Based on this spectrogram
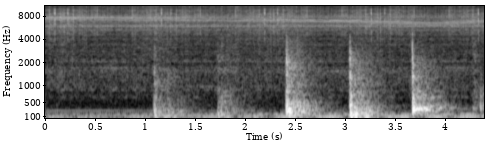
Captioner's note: electricity crackling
